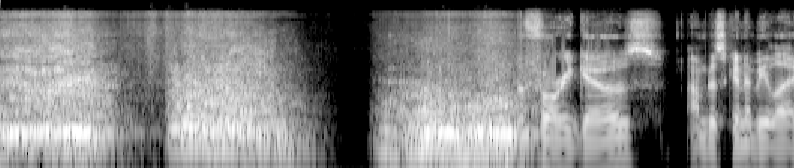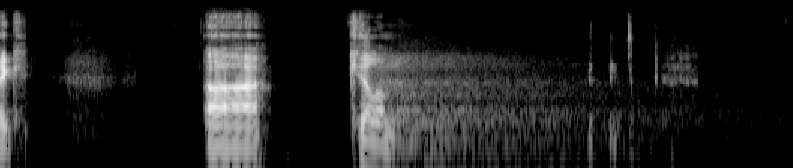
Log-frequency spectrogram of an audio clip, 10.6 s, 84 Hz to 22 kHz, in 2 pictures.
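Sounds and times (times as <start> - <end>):
animal roaring with a deep rumbling growl: 0.0 - 3.7
speech: 3.6 - 5.6, 6.6 - 8.1.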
